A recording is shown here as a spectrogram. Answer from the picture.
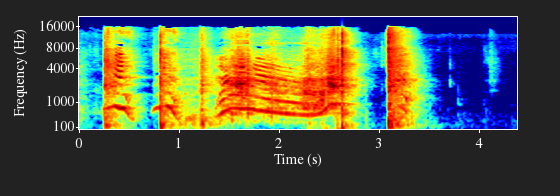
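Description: A plastic toy horse is knocked on a wooden floor about five times, the last knock the loudest, with a child's wordless sing-song voice sliding up and down between the knocks as the horse's happy dance.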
